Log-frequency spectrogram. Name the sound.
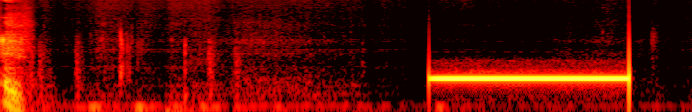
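telephone ringing tone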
